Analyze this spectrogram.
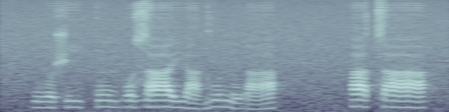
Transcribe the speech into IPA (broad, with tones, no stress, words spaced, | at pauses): wʊ˨ʃiː˨ kũ˦bo˦ zaː˦ ja˨ɡu˦nu˨ɾa˨˦ | a˦t͡saː˦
